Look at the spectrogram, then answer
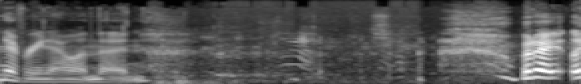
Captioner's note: laughter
